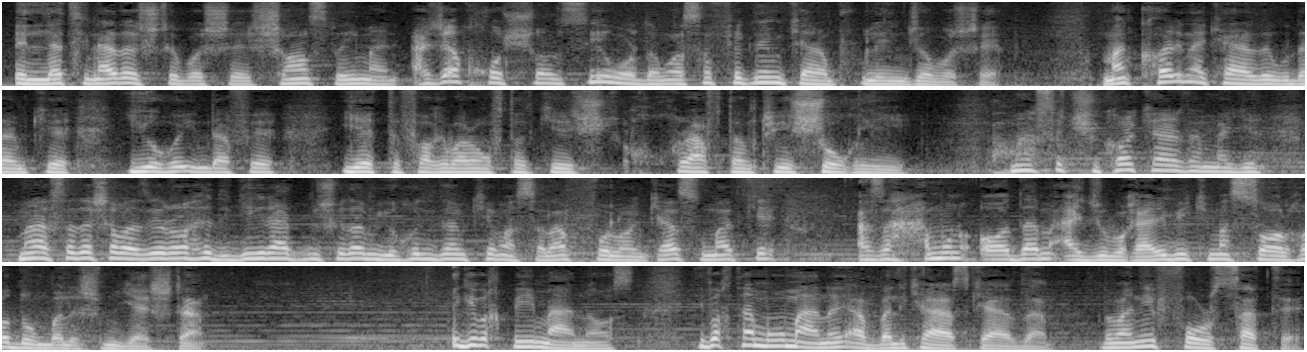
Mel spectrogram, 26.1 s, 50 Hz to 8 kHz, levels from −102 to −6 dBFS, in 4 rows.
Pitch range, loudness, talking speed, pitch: 125-170 Hz, -26 LUFS, 185 wpm, 150 Hz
